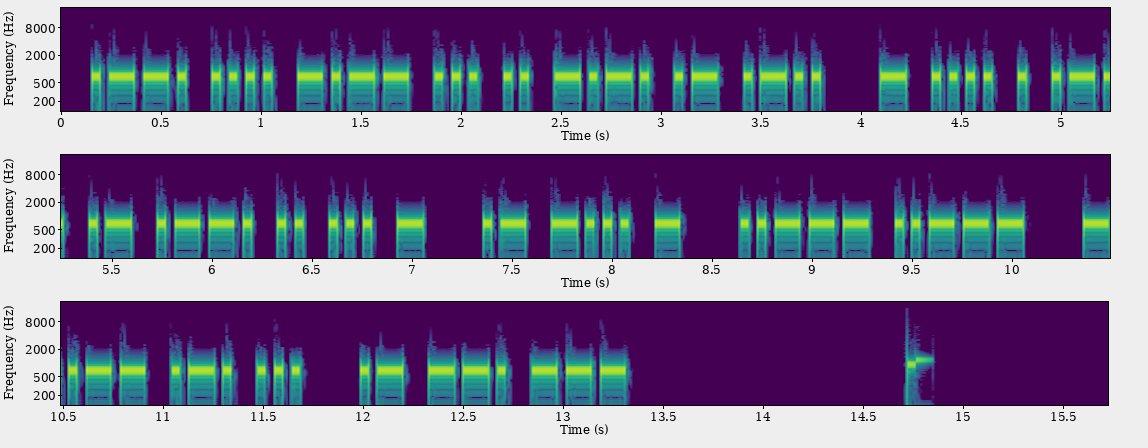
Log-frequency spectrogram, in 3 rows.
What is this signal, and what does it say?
Morse code, heard as a keyed tone, about 28 wpm, 700 Hz. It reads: PHYSICAL THERAPIST ABT 22 YRS AGO
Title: Practice QSO - Exchange 3 - More Info - 28wpm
